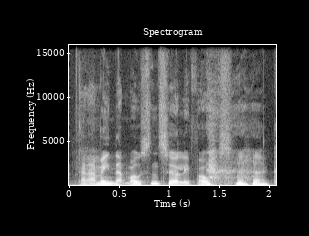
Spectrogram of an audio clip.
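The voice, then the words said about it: Imitates another person's voice. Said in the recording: “Good impersonation.”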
